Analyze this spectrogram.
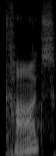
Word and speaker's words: COGS: are referred to as cogs cost of goods sold you'll see that abbreviated as cogs or pronounced as cog the goods could refer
